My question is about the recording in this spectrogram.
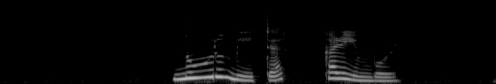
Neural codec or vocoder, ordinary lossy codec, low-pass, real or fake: none; none; 19.8 kHz; real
